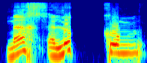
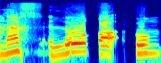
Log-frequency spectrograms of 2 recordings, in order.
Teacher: idgham masuk huruf pertama ke dalam huruf kedua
